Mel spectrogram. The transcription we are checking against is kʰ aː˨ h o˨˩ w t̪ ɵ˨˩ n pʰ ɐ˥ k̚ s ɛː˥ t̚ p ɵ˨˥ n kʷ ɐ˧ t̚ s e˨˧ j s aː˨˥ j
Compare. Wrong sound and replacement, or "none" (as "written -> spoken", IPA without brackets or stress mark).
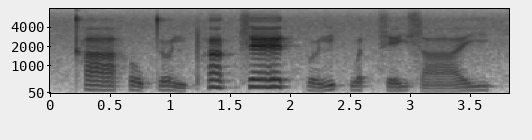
none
